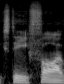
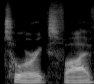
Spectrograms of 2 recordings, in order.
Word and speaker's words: Tour-X5: I see the XD5 also has these, or Tour-X5, there you go, I've said it wrong again, has these vents in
